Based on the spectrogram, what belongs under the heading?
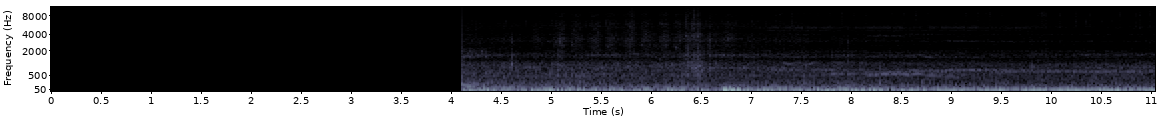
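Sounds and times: low car rumble from cabin: 0:04.1 - 0:11.0.

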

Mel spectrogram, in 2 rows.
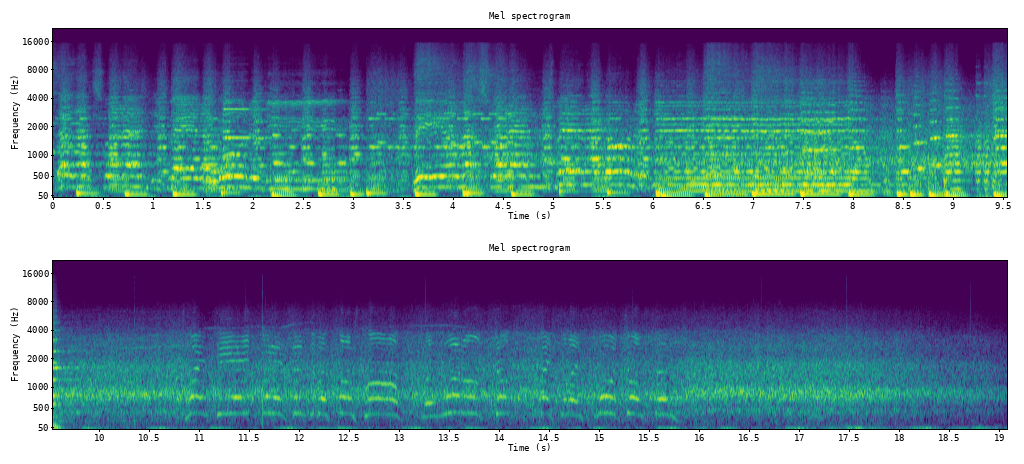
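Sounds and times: crowd noise: 0:06.5 - 0:19.0
crowd shouting calls: 0:06.5 - 0:19.0.

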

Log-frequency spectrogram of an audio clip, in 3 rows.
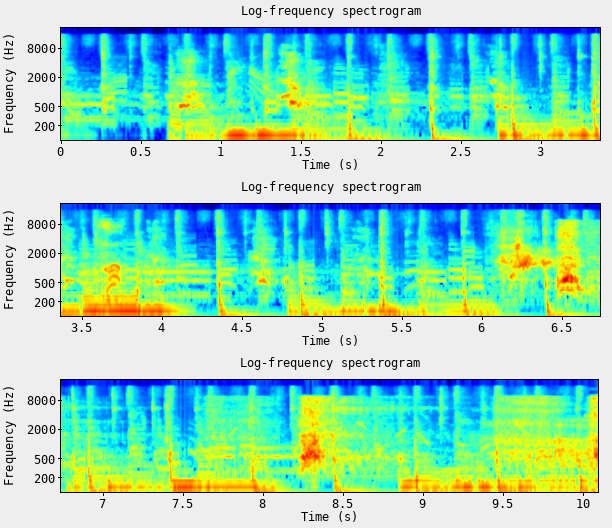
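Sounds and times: background music with steady beat: 0:00.0 - 0:10.0
dog bark sound effect: 0:00.7 - 0:01.8, 0:02.6 - 0:05.4, 0:06.1 - 0:06.9, 0:08.0 - 0:08.9.

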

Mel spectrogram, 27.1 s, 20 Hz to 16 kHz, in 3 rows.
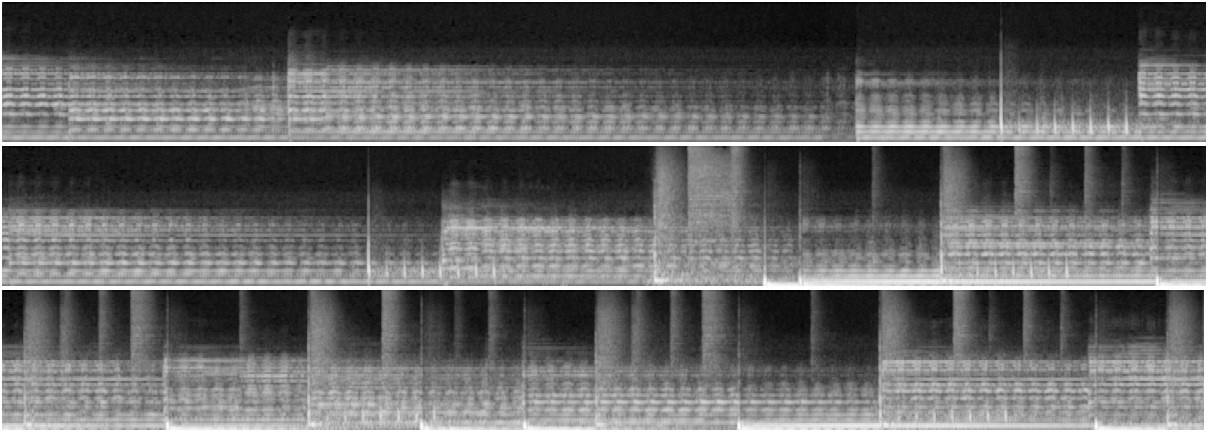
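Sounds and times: sustained effects-laden chords: 0:00.0 - 0:27.0.

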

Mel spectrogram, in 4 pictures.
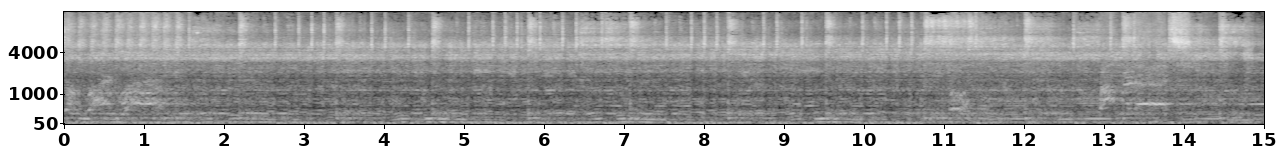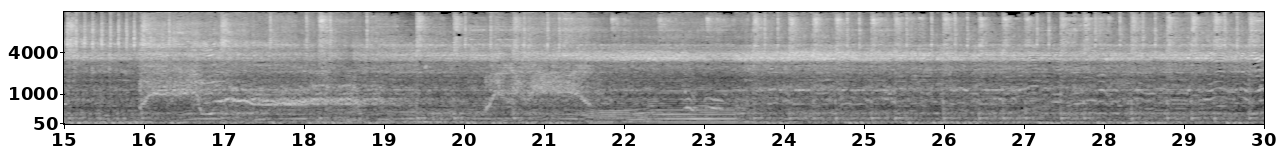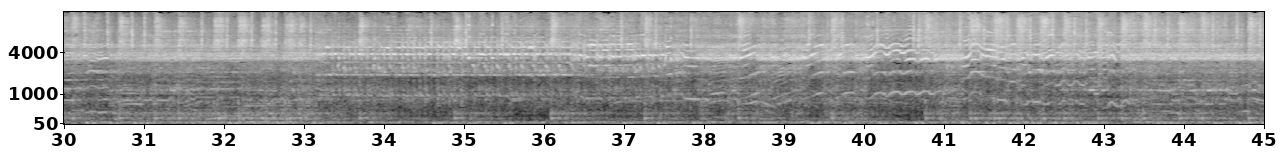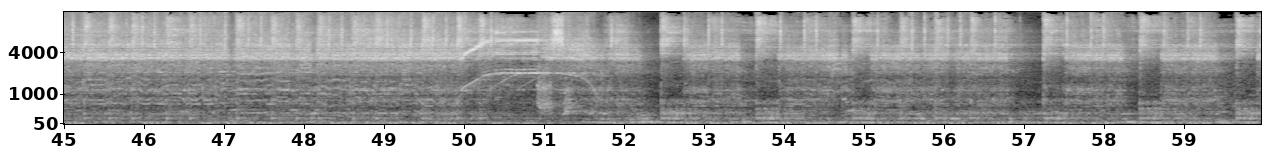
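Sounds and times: heavy metal band playing: 0:00.0 - 0:59.9.

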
